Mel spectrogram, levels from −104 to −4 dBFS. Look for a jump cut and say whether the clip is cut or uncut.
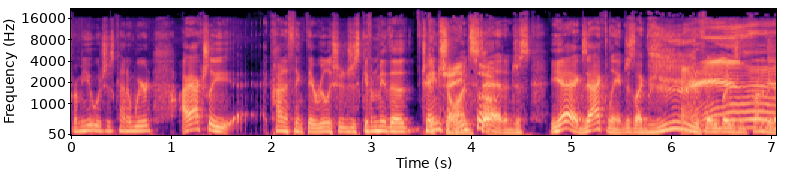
cut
